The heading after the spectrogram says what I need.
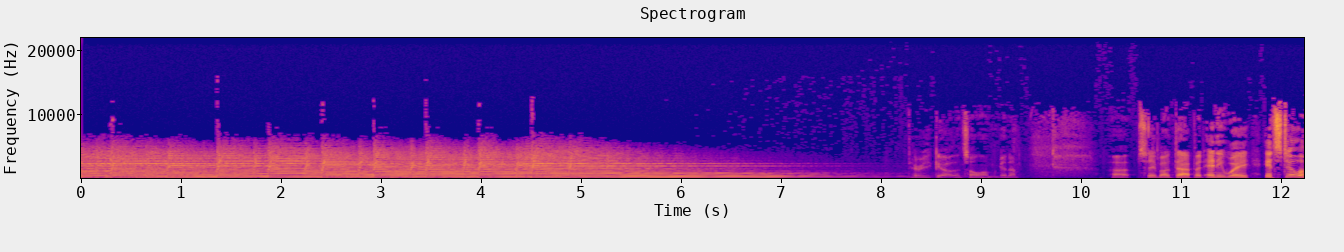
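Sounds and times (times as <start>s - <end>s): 
distorted electric guitar playing overdriven chords with echo: 0.0s - 8.8s
speech: 8.8s - 12.2s.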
